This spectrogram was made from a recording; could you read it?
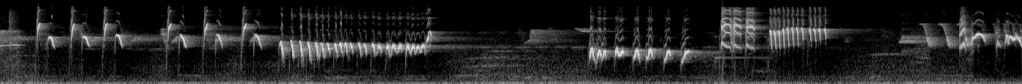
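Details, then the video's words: A white-rumped shama, trained to sing for fighting contests, delivers clipped whistled notes, then a rapid buzzy trill, a short pause, and more varied phrases with very high piercing notes near the end. "luyện giọng chòe lửa hót kích chòe lửa nhanh căng lửa"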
